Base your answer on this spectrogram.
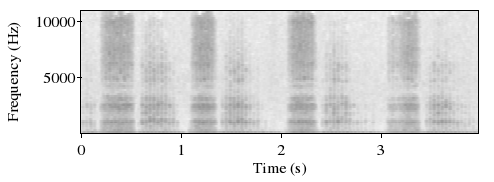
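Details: Calm house cat purring steadily: a deep, vibrating drone swelling and easing in regular breaths roughly every half second to second, close and clear with a quiet background.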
